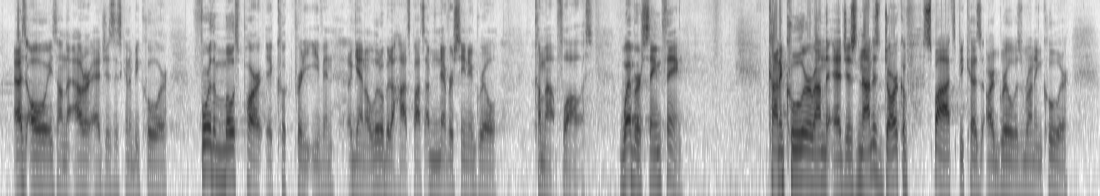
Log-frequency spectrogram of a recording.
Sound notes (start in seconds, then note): none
